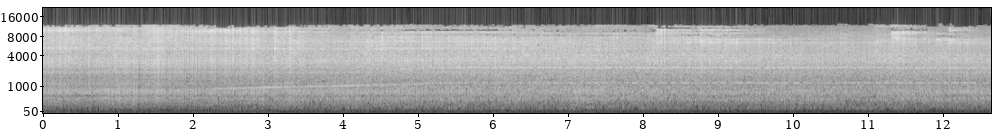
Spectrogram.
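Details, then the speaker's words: Rockmount ER70 MIG wire running traditional short-circuit transfer, for comparison with Polaris Max Shield Pro dual-shield spray-like wire; steady even crackling sizzle with no pops or sputter gaps; normal MIG short-circuit transfer. "Now we're going to run some ER70. Listen to the difference. You'll definitely hear the difference between a spray and a traditional short circuit."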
